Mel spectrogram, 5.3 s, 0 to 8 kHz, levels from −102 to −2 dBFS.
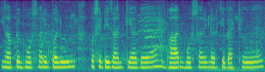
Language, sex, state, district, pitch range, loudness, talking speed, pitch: Hindi, female, Haryana, Rohtak, 205-220 Hz, -15 LUFS, 190 wpm, 210 Hz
